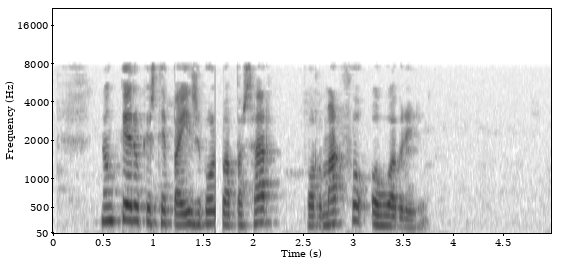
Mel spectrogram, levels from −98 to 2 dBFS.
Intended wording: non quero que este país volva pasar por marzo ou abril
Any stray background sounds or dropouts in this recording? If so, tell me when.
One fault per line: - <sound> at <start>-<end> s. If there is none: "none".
- dropout at 1.6-1.7 s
